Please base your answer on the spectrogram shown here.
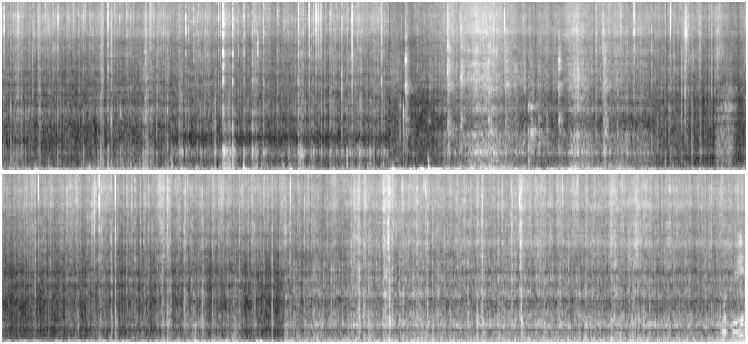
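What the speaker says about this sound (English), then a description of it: "Cooking steak in the snow" Steak sizzling on a charcoal grill outdoors in falling snow: a continuous close crackling sizzle with scraping and stirring noises mixed in, steady throughout without talk.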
